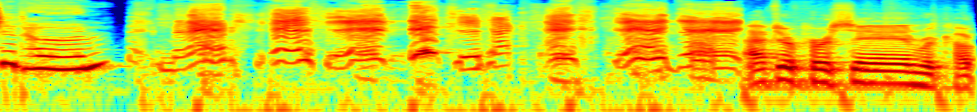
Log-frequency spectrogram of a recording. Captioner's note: son rambling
